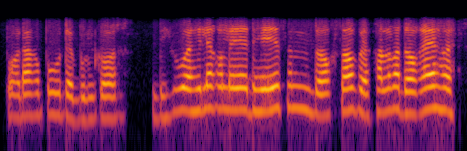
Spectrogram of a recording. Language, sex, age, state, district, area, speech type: Assamese, female, 30-45, Assam, Sivasagar, rural, conversation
